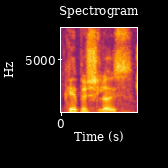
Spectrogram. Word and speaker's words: Kippersluis: Ska jag hjälpa dig med uttalet? Ja. Kipperslöjs. Kippersluis. Uh, Kippersluis. Kevin van Kippersluis.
